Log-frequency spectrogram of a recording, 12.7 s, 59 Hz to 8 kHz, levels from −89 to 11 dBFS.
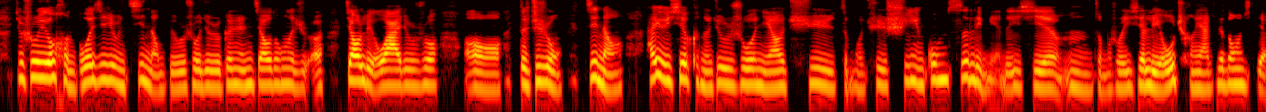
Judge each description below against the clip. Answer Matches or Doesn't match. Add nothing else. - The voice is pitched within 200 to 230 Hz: Doesn't match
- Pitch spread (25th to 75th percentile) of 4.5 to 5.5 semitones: Doesn't match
